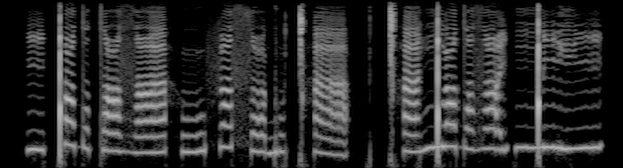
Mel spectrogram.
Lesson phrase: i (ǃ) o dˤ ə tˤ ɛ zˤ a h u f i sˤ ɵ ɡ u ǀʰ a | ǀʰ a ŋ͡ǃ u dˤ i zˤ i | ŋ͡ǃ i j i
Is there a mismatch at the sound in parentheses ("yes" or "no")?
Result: no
